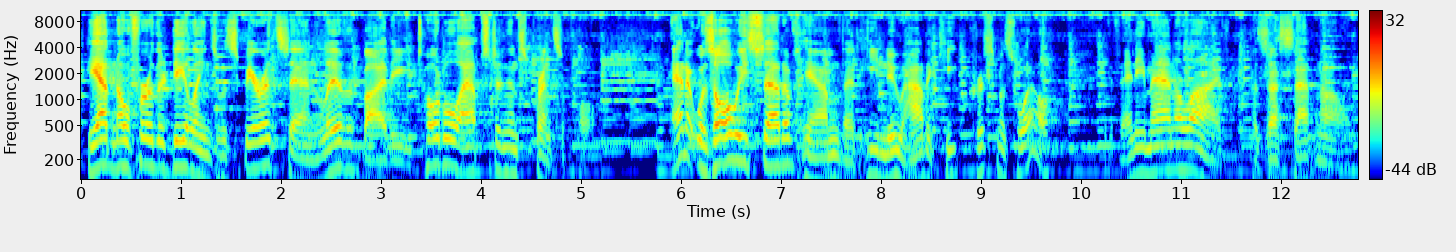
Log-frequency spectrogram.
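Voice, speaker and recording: A man's voice: medium pitch, lively intonation, normal speed. A man narrating a scripted radio drama in a theatrical storytelling style. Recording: reverberant stage hall, music behind.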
